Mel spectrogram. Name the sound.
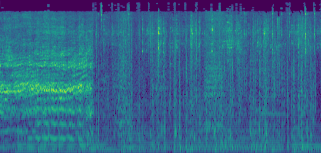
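horses arriving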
